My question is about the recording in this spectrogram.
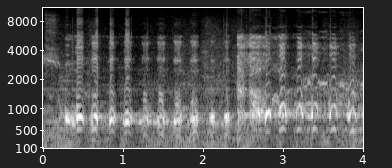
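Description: Coffin-shaped electronic noisemaker toy playing a sound effect through its small speaker as its buttons are pressed: a rapid string of short laugh-like calls, about six a second, louder and harsher about two and a half seconds in.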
